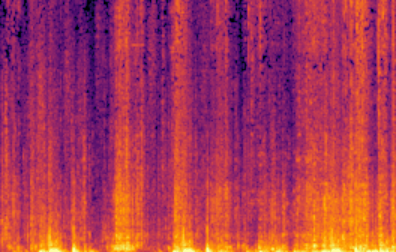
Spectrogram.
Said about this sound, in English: The bodies hit the dust in a gruesome thud, leaving nothing but their weapons in a bundle on the horse's back.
